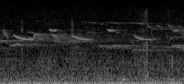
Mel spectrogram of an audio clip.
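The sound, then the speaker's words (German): Clear, whistled blackcap notes mix with a few hard, clicking garden warbler alarm calls, heard faintly over a low steady rumble, with no one talking. “Hellen Töne der Mönchskassmücke. Die harten Warnrufe der Grasmücke.”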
